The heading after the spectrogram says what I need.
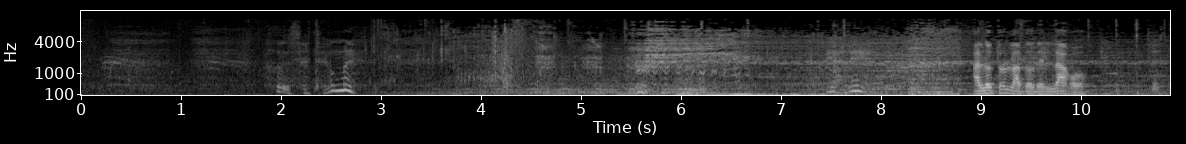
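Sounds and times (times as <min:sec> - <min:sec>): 
speech: 0:02.0 - 0:03.2, 0:07.5 - 0:10.2
horse whinnying shrilly while rearing: 0:03.8 - 0:06.9.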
